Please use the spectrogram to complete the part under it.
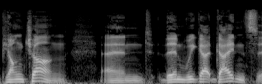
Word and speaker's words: Pyeongchang: In fact, let's talk about that for just a second, because a Korean friend of mine said it's Pyeongchang. And yet we're going to be hearing a slightly different pronunciation with everyone who's a part of NBC.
